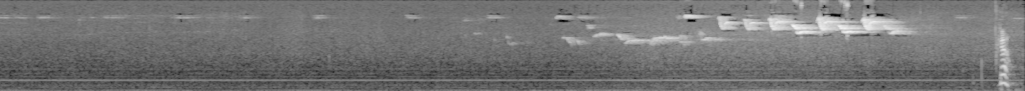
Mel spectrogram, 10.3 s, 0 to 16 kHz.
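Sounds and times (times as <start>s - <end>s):
red-breasted flycatcher song with mimicry of chiffchaff, bicycle and wren: 0.0s - 10.1s.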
